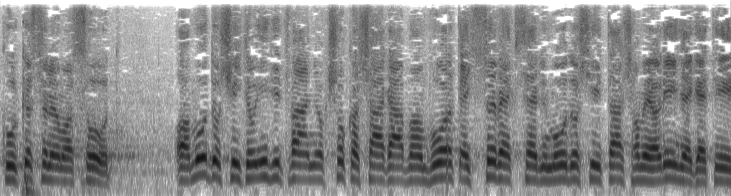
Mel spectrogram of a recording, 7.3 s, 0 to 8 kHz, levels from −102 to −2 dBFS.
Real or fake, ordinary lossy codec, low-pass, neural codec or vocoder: real; none; 7.2 kHz; none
